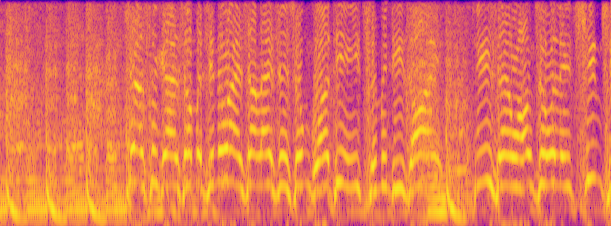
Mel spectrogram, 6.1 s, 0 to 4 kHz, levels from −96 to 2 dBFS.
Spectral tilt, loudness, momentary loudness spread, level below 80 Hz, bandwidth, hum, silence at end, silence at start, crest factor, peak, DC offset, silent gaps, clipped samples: -10 dB/octave; -6 LUFS; 5 LU; -24 dBFS; 4 kHz; none; 0 s; 0 s; 6 dB; 0 dBFS; under 0.1%; none; 0.2%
